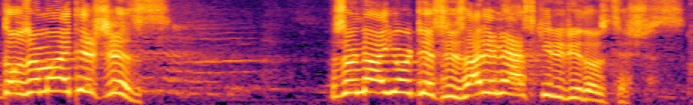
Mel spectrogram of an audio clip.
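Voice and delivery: high, indignant mock scolding; mad. Angry friend defending his own dishes, retold as mad. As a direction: imitate an offended friend claiming his turf. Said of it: "He's mad".

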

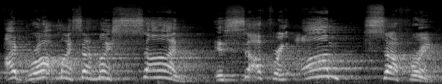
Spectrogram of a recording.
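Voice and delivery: loud, pleading yell at the crowd; a father shouting over arguing disciples; desperate father shouting. Acted. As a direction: cut through the bickering. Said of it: "tells everyone to shut up".

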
